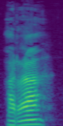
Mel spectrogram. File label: "ará", Apatani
